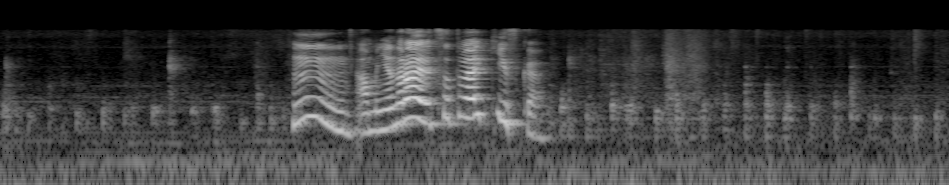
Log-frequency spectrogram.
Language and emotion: Russian, positive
